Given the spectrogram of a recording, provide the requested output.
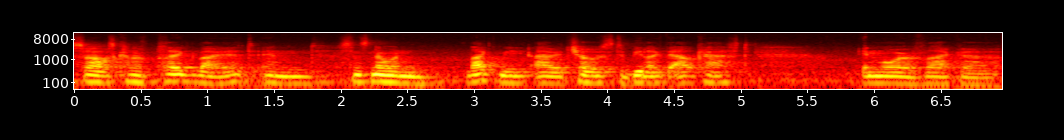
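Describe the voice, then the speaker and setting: A man with an American accent speaks at a moderate pace in a very deep, low pitch with fairly even intonation. The recording carries audible room echo and noticeable background noise. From US West Coast, Oakland California. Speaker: slam poet and public speaker. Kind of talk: interview, personal story. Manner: hesitant, many fillers and restarts.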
